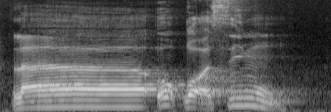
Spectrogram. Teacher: La uqsimu, la di sini ada mad, ya, fathah di alif, kemudian bertemu hamzah. Maka kita baca panjang 2 alif atau 4 harakat. Nah, ini hukumnya jaiz munfasil, ya, seperti itu.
